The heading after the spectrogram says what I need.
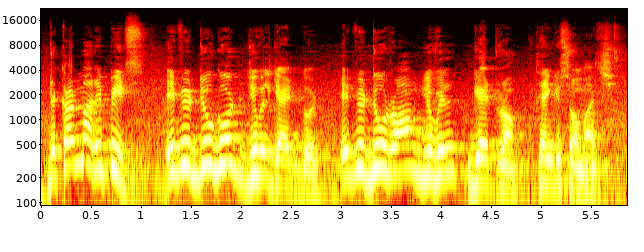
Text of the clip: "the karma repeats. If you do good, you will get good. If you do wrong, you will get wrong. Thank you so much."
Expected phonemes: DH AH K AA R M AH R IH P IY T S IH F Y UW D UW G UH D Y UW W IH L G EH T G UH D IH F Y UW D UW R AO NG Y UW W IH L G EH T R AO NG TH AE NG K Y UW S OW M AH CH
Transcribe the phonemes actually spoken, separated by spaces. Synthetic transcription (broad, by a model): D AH K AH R M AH R IH P IY T S IH F Y UW D UW G UH D Y UW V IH L G EH T G UH D IH F Y UW D UW R AO NG Y UW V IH L G EH T R AO NG T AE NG K Y UW S OW M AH CH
